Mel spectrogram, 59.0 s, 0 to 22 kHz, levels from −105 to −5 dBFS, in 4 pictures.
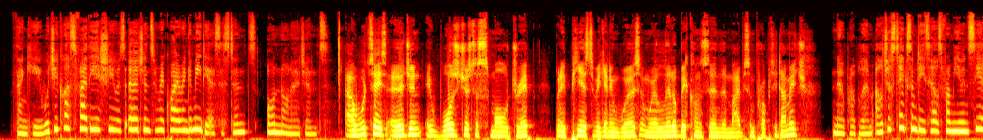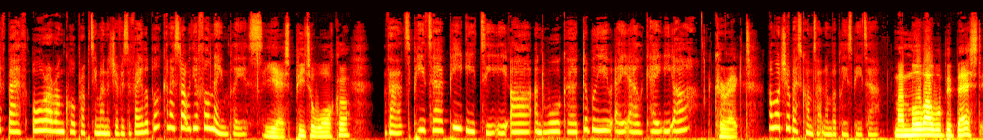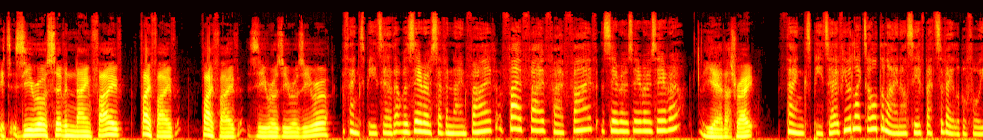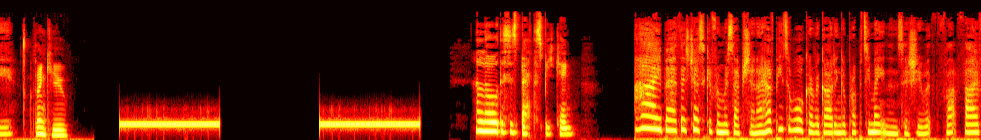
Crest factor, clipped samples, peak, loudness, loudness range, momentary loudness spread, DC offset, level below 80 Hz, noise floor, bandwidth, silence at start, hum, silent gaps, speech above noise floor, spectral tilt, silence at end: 18 dB; under 0.1%; -4 dBFS; -22 LUFS; 7 LU; 12 LU; under 0.1%; -40 dBFS; -67 dBFS; 15.5 kHz; 0.25 s; none; 45.66-46.03 s, 47.55-49.03 s, 50.56-50.98 s; 46 dB; -6 dB/octave; 0 s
